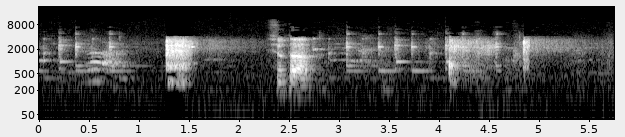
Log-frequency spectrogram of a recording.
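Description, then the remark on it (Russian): A phone rings in electronic bursts, a few tonal rings repeating over several seconds, with people talking through and around the ringing. “пожалуйста, подойди к телефону.”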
